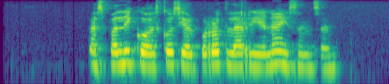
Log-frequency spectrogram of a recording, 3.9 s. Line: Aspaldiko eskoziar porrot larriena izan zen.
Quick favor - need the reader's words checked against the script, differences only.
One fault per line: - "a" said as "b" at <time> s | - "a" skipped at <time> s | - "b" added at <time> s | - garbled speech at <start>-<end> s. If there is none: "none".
none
